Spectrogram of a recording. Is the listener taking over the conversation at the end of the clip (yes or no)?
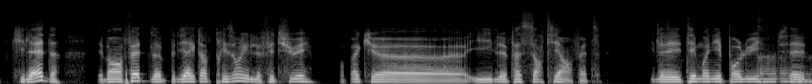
no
